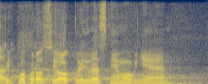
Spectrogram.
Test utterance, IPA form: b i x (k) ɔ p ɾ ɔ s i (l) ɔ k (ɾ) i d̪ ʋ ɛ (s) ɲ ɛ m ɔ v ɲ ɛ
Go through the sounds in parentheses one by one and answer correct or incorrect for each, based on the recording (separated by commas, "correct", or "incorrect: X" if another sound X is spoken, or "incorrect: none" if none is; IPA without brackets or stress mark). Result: incorrect: p, correct, incorrect: l, correct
